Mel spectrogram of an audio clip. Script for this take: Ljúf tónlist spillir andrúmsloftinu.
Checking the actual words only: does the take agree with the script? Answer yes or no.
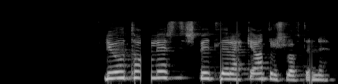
no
